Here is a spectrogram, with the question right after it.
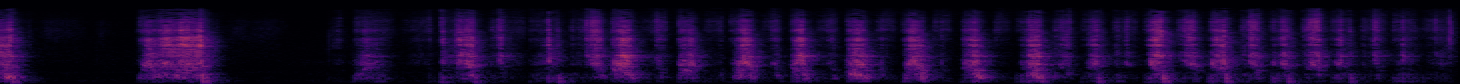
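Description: A wooden stylus scratches the moon and top area of a black wax-coated scratch art sheet lying flat. After a short scrape and a longer raspy stroke, a quick run of short, dry scratches follows, each with a bright, hissy edge.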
